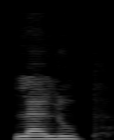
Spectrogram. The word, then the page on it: la loupe: French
